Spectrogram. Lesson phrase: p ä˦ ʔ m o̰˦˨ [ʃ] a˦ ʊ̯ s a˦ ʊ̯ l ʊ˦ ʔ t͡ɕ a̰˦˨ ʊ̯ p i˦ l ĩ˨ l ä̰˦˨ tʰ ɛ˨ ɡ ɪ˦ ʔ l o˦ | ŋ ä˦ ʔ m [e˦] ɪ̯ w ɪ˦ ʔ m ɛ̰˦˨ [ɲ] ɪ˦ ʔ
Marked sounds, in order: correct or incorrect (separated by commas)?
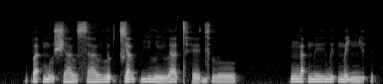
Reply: correct, correct, correct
